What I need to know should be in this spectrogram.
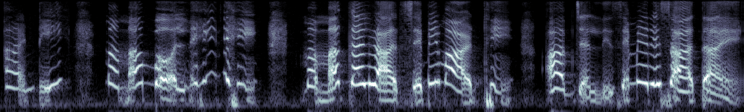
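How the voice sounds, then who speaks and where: Small girl bird, cartoon played by a woman: very high pitch, pleading, tearful, protective elder sister. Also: expressive, slow, creaky, fairly bright tone, dry recording, full character voice. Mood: anxious, tearful. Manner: pleading, plaintive.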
